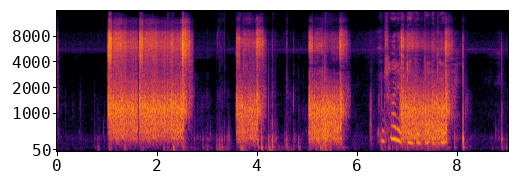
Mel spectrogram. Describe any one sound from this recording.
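Scooter wheels roll and grind on concrete in repeated short bursts.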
